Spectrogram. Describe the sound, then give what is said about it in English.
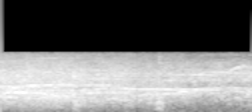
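A stand-up comedy audience applauds and cheers, a dense, steady wash of clapping and whooping voices that stays loud for a couple of seconds with no one speaking over it. “Round of applause for pedo teachers, yes.”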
